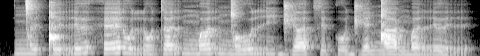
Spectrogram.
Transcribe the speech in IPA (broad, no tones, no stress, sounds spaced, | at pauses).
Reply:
ŋ͡ǀ ɘ ǃ ɘ r ɘ h ɛ ɾ o r o t ɐ r ŋ͡m ʌ r ŋ͡ǀ o r i d͡ʒ ɐ t͡s ɘ k o d͡ʒ ɛ ŋ͡ǃ a ŋ͡m ɐ r ɘ r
